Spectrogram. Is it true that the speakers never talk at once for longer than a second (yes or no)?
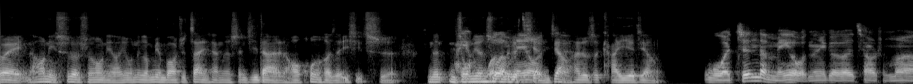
no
